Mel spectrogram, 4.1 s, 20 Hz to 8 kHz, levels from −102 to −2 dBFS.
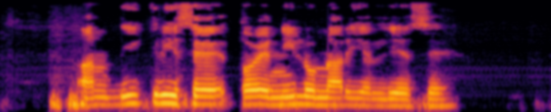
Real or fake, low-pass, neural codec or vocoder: real; 7.2 kHz; none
